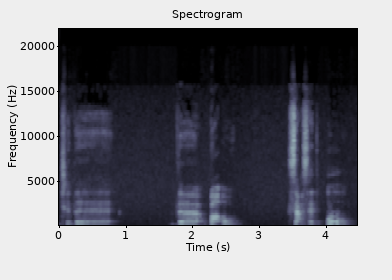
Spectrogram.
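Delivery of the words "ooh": high, louder retold ooh; sudden high note of discovery; delighted surprise. Retelling noticing baby latch onto bottle.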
